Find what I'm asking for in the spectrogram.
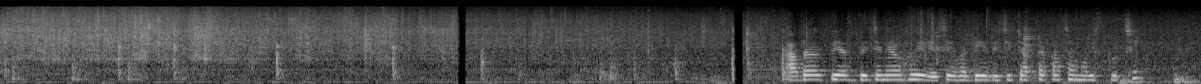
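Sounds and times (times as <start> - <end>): onion sizzling in hot oil: 0.0 - 12.0.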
